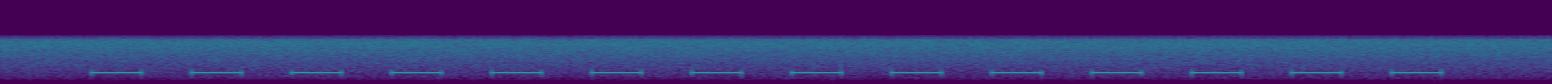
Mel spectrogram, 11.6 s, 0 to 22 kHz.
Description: Telephone call progress tone (as in the UK, Australia and similar networks), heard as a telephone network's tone, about 420 Hz, 0.375 s on and 0.375 s off. Busy tone.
